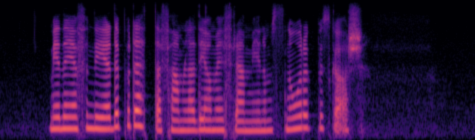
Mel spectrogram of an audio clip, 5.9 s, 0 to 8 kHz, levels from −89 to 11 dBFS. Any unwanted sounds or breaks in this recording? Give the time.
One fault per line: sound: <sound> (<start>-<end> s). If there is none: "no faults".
no faults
